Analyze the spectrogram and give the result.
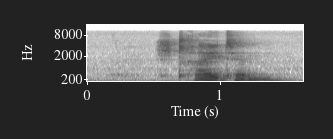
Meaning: to argue; to fight; to quarrel
- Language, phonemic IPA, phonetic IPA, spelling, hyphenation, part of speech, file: German, /ˈʃtʁaɪ̯tən/, [ˈʃtʁaɪ̯tn̩], streiten, strei‧ten, verb, De-streiten.ogg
